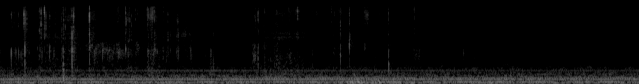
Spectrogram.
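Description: Plastic card holders and sleeves clicking and crinkling as trading cards are handled and shuffled, with the clicks thicker in the first half, over a steady low hum.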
